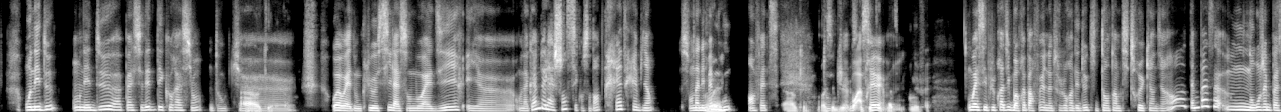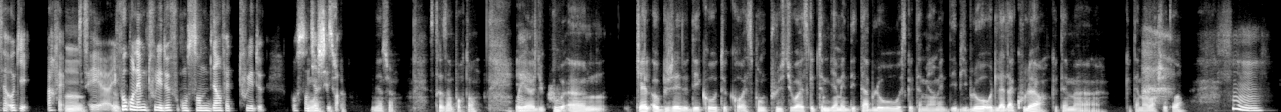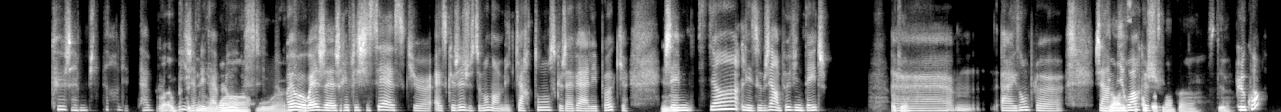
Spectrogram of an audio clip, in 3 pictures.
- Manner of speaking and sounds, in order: none
- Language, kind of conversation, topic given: French, podcast, Qu’est-ce qui fait qu’un endroit devient un chez-soi ?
